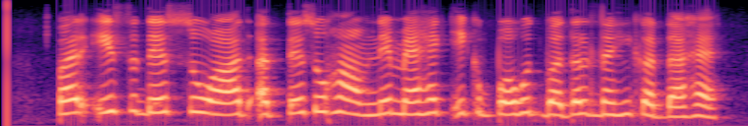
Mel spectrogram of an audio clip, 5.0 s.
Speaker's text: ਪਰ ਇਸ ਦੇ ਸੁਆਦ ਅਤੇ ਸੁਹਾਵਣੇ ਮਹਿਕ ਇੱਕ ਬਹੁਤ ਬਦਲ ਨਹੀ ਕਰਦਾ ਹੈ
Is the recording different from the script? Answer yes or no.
no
